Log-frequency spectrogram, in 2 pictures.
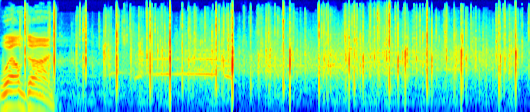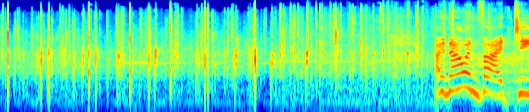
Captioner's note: cheers and applause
